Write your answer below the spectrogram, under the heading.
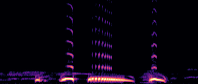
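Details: Spotted dove used as a decoy in Đồng Nai to attract wild birds, giving a couple of brief soft coos, then a long throaty tremulous coo falling in pitch, and one final short coo.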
